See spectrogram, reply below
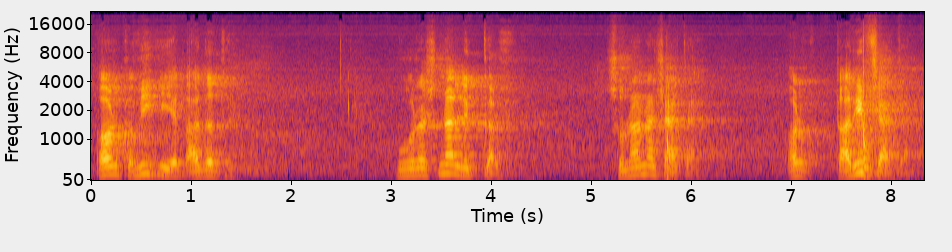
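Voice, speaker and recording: A man's voice: a little high, slow, pauses often, background noise. A man giving a sermon as a spiritual teacher, telling stories with humor. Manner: relaxed storytelling with humor. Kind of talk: sermon with anecdotes. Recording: echoey hall with long reverb.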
